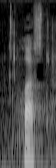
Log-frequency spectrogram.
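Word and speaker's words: Leicester: la la la did i say it right lester lester okay uh worked in worcester he's lived in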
